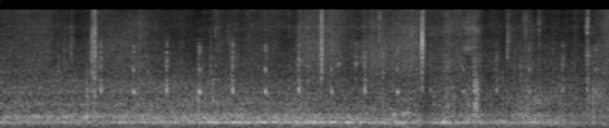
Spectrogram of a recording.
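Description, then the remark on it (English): A car rolling in to a stop in the empty yard of a Georgian-style mansion on Princeton Pike: a steady engine rumble and hum with scattered light clicks and ticks over it, no voices. “His car stops in an empty yard and a Georgian-style home can be seen from a distance.”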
